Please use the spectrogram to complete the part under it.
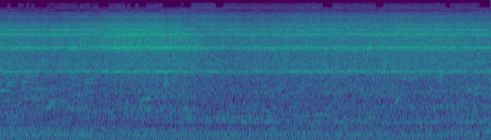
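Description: An airplane at an airport gives off a loud, steady engine roar with a constant hum that fills the whole stretch without a break.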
